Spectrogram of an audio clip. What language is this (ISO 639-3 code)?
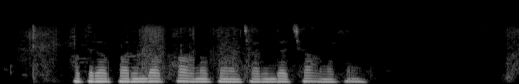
khw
